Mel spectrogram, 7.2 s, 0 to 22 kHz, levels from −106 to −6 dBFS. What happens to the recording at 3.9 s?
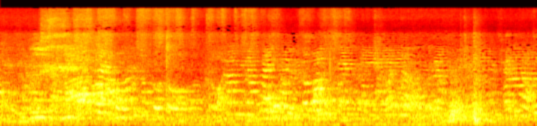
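Nothing goes wrong at 3.9 s; the sound carries on intact through that moment.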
